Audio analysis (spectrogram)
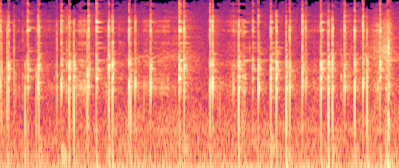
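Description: A small oval metal tin or lid with a silver rim and a blue painted top is tapped and scratched with long red nails. About two dozen quick, bright metallic clicks come in an uneven rhythm, each dying away almost instantly, with a soft scratchy texture between taps. A faint low hum sits underneath throughout.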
